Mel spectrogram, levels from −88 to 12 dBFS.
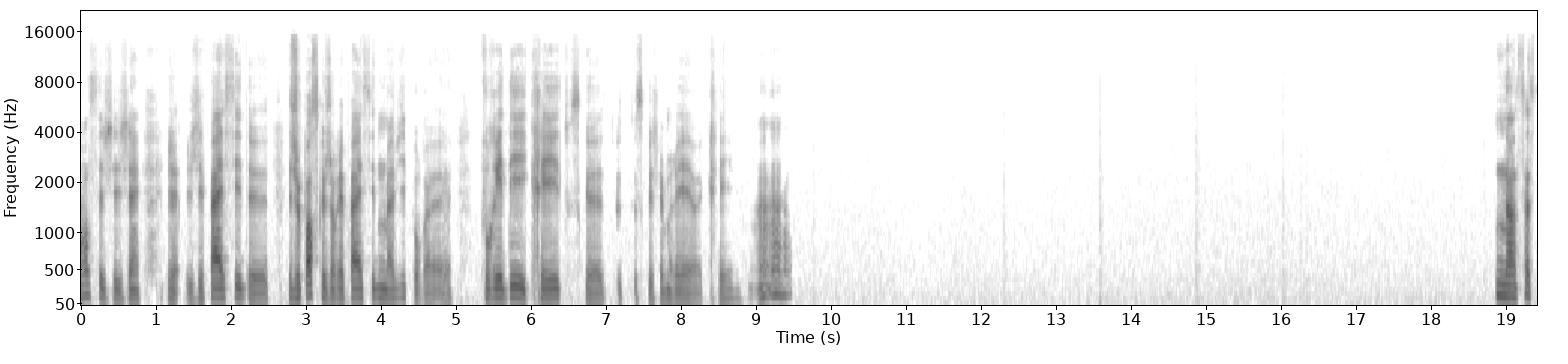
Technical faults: lost LE Audio frames

